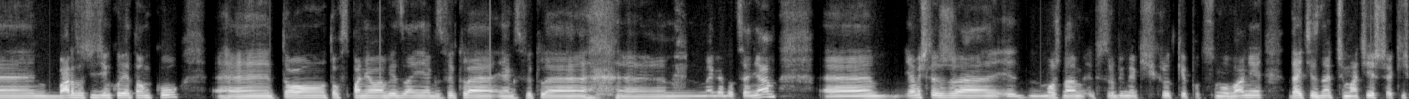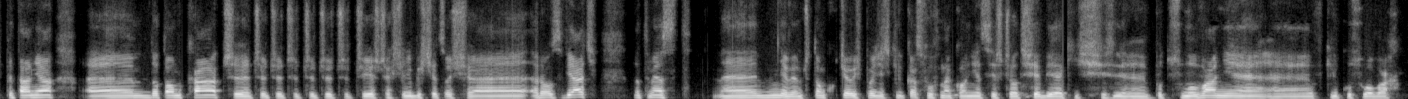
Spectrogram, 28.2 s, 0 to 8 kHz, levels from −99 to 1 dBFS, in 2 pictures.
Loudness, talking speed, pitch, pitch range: -19 LUFS, 130 wpm, 145 Hz, 135-155 Hz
